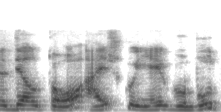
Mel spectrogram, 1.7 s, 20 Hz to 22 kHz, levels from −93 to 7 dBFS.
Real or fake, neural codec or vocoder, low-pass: real; none; 7.2 kHz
